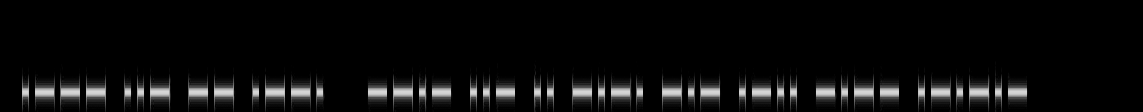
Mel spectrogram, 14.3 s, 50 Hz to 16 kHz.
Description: Morse code, heard as a keyed tone, about 15 wpm, 700 Hz. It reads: JUMP QUICKLY.
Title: Pangram Challenge v2 - 15wpm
